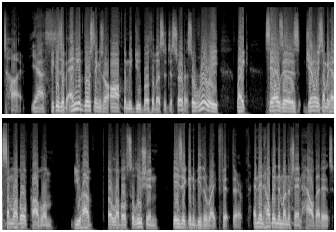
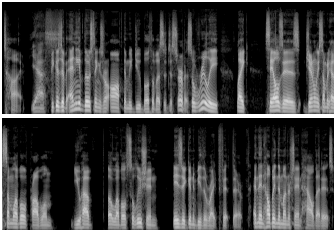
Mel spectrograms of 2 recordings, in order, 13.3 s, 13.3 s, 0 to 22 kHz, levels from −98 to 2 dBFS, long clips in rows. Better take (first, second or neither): second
